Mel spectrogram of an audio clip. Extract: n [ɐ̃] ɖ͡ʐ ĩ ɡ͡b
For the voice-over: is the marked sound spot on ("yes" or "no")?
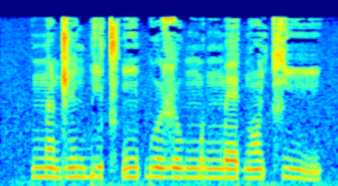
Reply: yes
